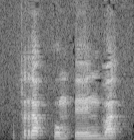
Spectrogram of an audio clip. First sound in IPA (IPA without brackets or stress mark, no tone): p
